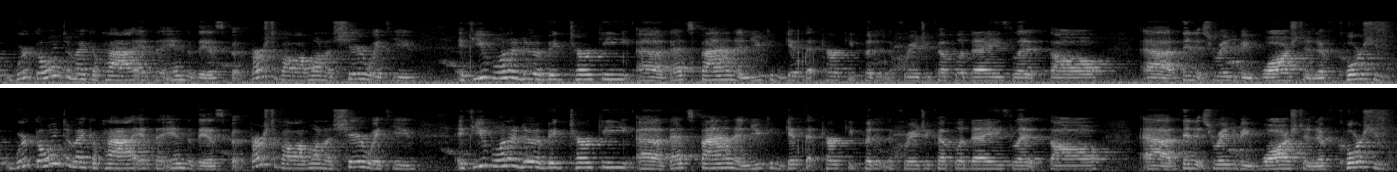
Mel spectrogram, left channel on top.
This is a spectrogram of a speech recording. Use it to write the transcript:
we're going to make a pie at the end of this, but first of all, I want to share with you, if you want to do a big turkey, that's fine, and you can get that turkey, put it in the fridge a couple of days, let it thaw, then it's ready to be washed, and of course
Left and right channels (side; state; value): left; noise; rumble, 9 dB below the sound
